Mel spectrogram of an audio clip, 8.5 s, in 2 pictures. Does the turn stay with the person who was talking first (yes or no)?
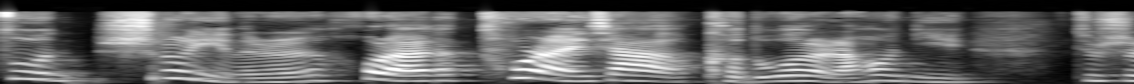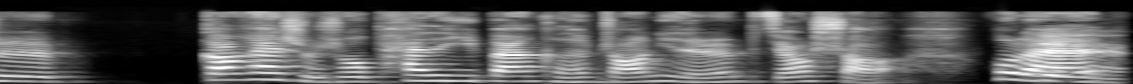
yes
